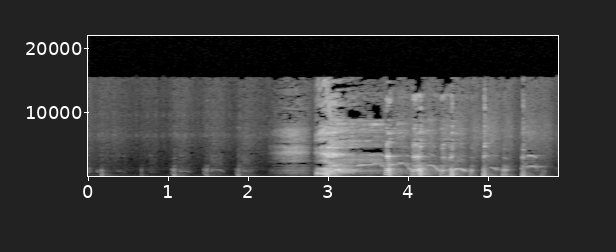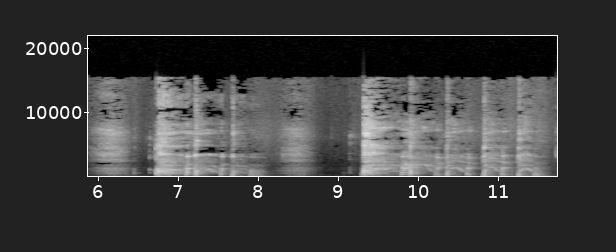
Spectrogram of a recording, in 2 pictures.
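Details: Spring allergy cough in an adult: three bouts of harsh, repeated coughing.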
